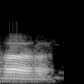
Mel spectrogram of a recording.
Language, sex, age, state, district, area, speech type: Bengali, male, 18-30, West Bengal, Uttar Dinajpur, urban, conversation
